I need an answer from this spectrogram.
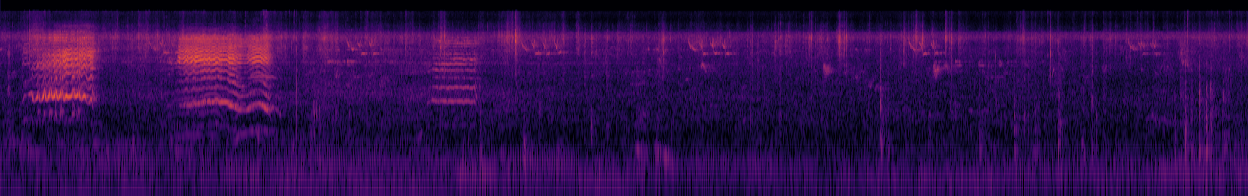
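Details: Goat bleating: two loud, wavering, nasal bleats in the first few seconds, each about a second long with a quavering pitch, then a shorter, fainter bleat, followed by quiet background with scattered clicks and rustling.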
